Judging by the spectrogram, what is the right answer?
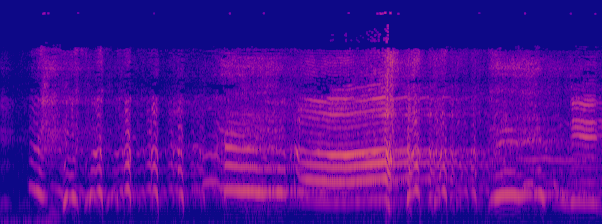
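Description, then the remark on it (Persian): A woman wails and laments in a loud voice among children at the Jannat Abad cemetery, throwing dirt on her head, her sobbing cries rising and falling in long, quavering, drawn-out moans with short breaks between them. “چند نفر توی غسالخونه ایستاده بودن و زنی که بین بچه ها شیون می کرد و خاک به سرش می پاشید.”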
